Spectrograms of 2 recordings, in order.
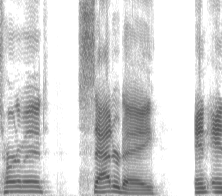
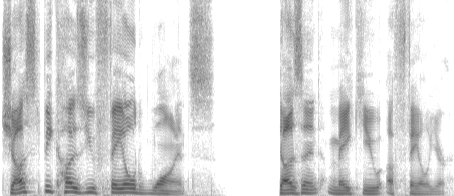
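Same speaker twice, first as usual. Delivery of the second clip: gentle reassurance; 4 semitones lower, 3 dB quieter, slower than usual. Retold or imitated. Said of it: "She said".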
